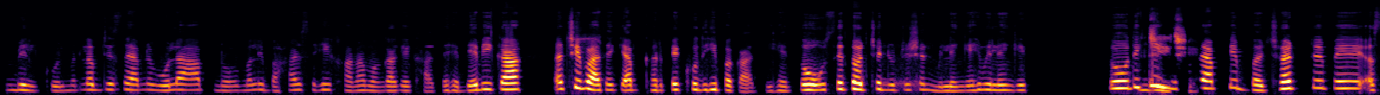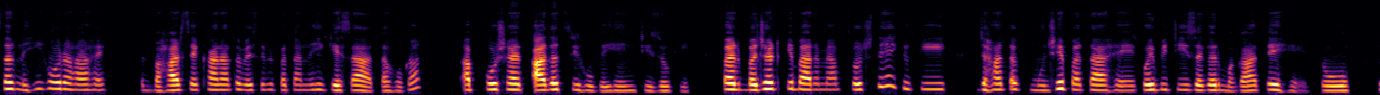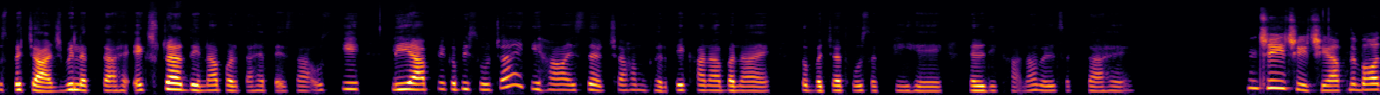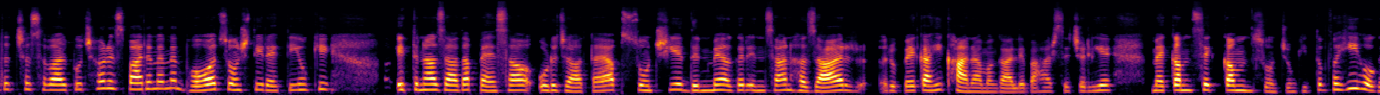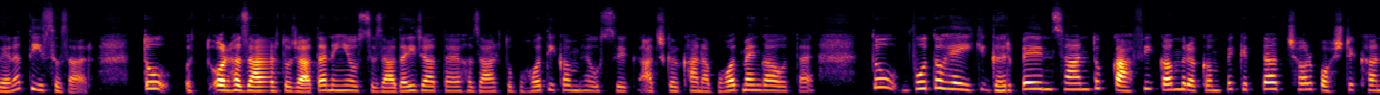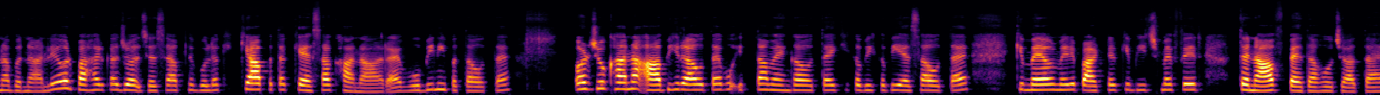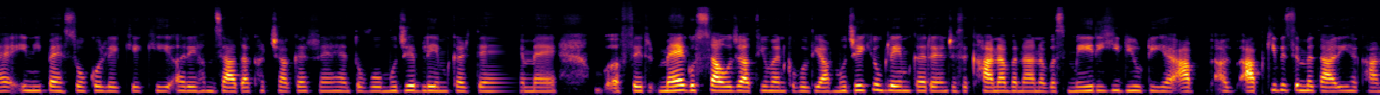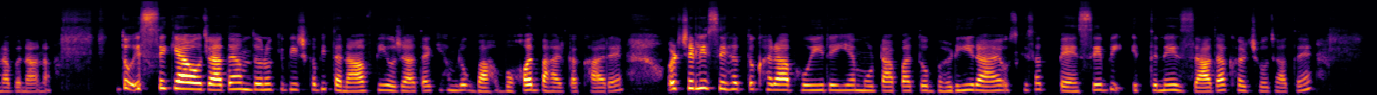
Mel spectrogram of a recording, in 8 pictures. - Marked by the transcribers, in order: in English: "नॉर्मली"; siren; in English: "बेबी"; other background noise; in English: "न्यूट्रिशन"; in English: "चार्ज"; tapping; in English: "एक्स्ट्रा"; in English: "हेल्दी"; in English: "पार्टनर"; in English: "ब्लेम"; in English: "ब्लेम"; in English: "ड्यूटी"
- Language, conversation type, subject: Hindi, advice, स्वस्थ भोजन बनाने का समय मेरे पास क्यों नहीं होता?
